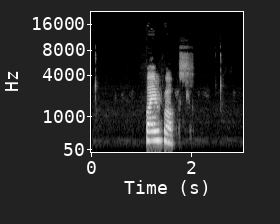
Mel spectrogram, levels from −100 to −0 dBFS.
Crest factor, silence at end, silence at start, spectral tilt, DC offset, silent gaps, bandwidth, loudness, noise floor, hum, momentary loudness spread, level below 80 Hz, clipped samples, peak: 20 dB; 1.15 s; 1.1 s; -4 dB/octave; under 0.1%; none; 9.2 kHz; -15 LUFS; -75 dBFS; none; 22 LU; -74 dBFS; under 0.1%; -2 dBFS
